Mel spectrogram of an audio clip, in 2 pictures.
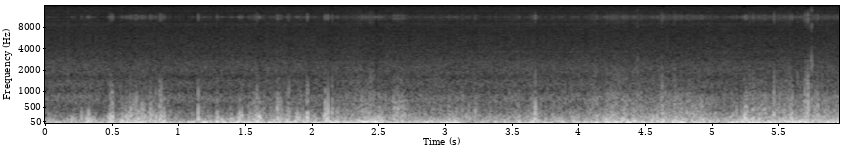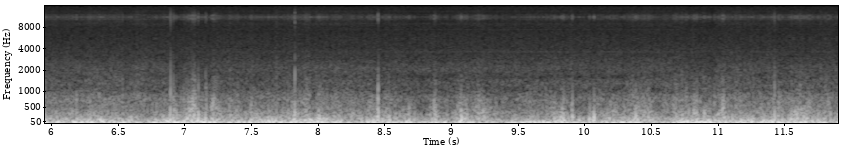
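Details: Heavy wind buffeting the microphone fills the recording with low rumbling and gusty thumps, and no animal can be picked out.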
